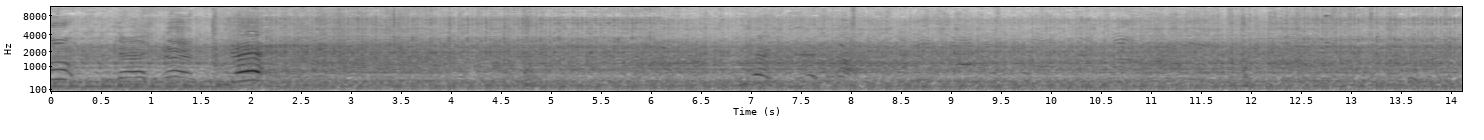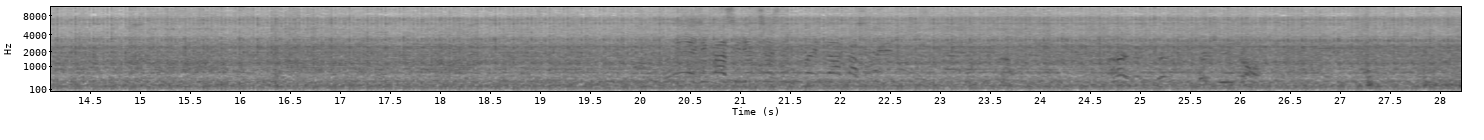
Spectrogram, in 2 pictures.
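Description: Men call out outdoors at a distance.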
